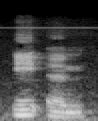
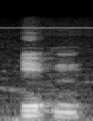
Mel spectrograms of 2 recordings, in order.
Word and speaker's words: eaten: but that's the pronunciation eaten some people may pronounce eaten but North American accent they say eaten eaten like the T is mute eaten e hmm eaten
